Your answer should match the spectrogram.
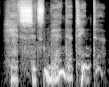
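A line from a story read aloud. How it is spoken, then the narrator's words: Hoarse. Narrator (German): sagte er heiser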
